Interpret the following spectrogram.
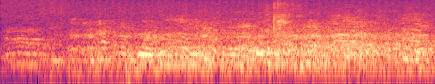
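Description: Faint, indistinct chatter of congregation voices, with no single voice standing out, rising just after the start.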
